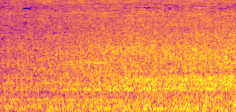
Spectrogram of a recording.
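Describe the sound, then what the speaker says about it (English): A van engine idles smoothly after an old-fashioned start, a steady, even hum with broad noisy texture and no knocks or ticks, close by and alone without any talk. "to how nicely that engine is purring."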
